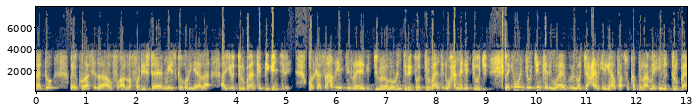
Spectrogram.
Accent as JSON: {"language": "Somali", "town": "Gabiley", "region": "Woqooyi Galbeed", "country": "Somalia", "tie": "born or raised there", "said": "anigu markaan yaraa magaalada Gabley aanu caruurta ahayn secondarygii iyo intermediatekii camuud ku yaalay"}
